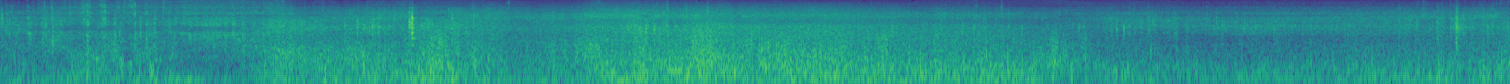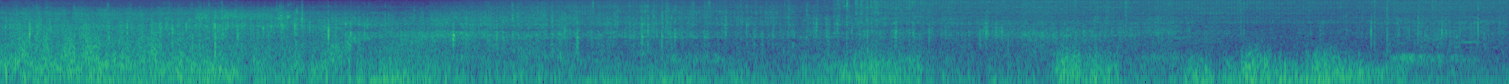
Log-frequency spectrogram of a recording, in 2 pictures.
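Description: Wind buffeting a helmet camera's microphone on a fast mountain-bike descent, over the rumble of tyres on dirt and gravel and a few sharp rattles from the bike. It is loudest in the first seven seconds or so and eases as the bike slows onto flatter gravel.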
